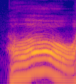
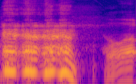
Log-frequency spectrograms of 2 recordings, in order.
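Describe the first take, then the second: First: It is said in a clear, warmed-up voice. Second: It is said in a groggy morning voice.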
